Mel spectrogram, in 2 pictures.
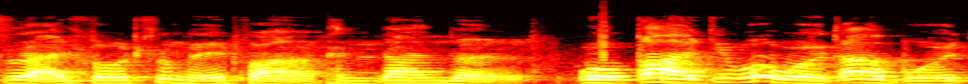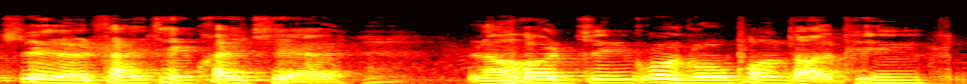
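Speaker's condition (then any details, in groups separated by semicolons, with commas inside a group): Cerebral palsy; edited for fluency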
